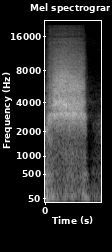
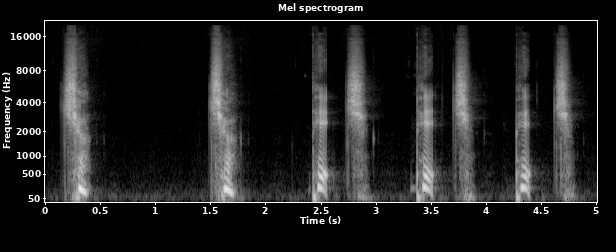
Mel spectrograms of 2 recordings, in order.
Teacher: So the T kind of gets swallowed into the CH, but you still have to make this strong ch sound.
